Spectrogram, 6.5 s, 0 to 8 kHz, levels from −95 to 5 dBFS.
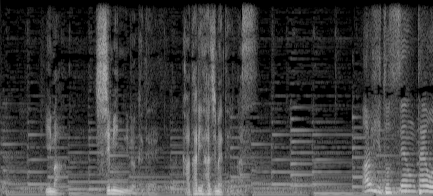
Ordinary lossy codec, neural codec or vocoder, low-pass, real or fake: none; none; none; real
